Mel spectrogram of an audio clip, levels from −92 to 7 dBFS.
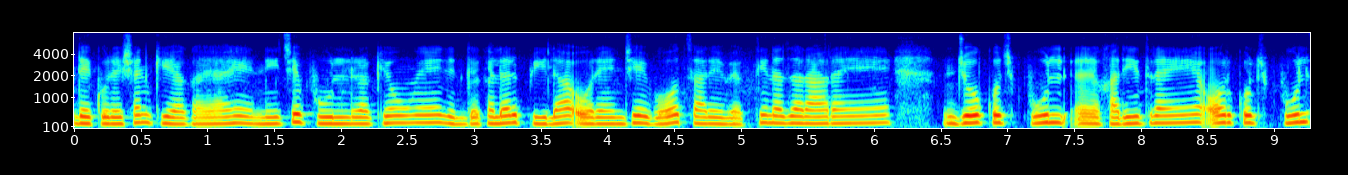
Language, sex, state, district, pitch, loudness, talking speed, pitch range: Hindi, female, Uttar Pradesh, Muzaffarnagar, 215 Hz, -16 LUFS, 205 wpm, 200-230 Hz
